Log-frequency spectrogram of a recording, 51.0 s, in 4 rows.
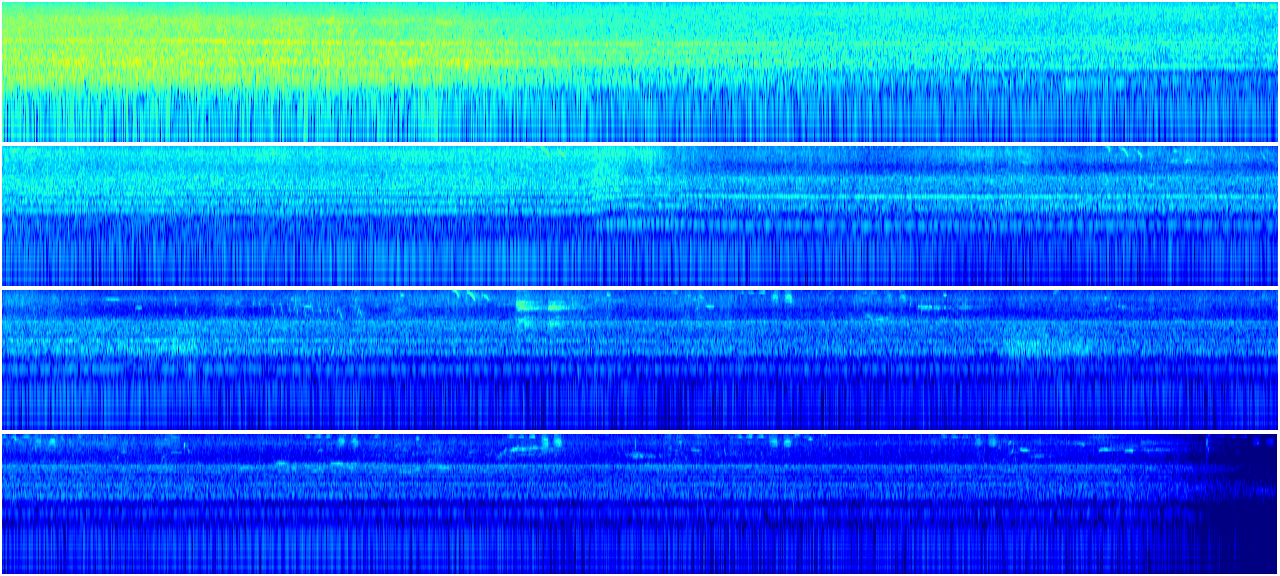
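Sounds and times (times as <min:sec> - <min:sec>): birds chirping: 0:00.0 - 0:18.6, 0:19.2 - 0:50.8
train engine humming: 0:00.0 - 0:49.5.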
